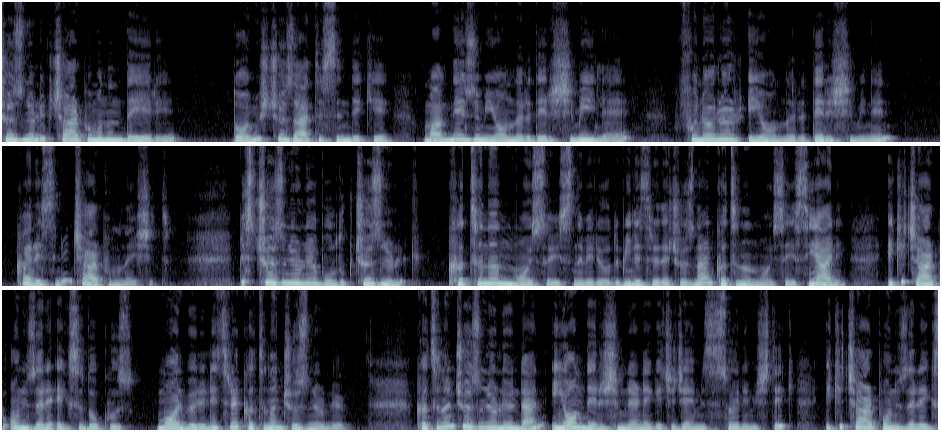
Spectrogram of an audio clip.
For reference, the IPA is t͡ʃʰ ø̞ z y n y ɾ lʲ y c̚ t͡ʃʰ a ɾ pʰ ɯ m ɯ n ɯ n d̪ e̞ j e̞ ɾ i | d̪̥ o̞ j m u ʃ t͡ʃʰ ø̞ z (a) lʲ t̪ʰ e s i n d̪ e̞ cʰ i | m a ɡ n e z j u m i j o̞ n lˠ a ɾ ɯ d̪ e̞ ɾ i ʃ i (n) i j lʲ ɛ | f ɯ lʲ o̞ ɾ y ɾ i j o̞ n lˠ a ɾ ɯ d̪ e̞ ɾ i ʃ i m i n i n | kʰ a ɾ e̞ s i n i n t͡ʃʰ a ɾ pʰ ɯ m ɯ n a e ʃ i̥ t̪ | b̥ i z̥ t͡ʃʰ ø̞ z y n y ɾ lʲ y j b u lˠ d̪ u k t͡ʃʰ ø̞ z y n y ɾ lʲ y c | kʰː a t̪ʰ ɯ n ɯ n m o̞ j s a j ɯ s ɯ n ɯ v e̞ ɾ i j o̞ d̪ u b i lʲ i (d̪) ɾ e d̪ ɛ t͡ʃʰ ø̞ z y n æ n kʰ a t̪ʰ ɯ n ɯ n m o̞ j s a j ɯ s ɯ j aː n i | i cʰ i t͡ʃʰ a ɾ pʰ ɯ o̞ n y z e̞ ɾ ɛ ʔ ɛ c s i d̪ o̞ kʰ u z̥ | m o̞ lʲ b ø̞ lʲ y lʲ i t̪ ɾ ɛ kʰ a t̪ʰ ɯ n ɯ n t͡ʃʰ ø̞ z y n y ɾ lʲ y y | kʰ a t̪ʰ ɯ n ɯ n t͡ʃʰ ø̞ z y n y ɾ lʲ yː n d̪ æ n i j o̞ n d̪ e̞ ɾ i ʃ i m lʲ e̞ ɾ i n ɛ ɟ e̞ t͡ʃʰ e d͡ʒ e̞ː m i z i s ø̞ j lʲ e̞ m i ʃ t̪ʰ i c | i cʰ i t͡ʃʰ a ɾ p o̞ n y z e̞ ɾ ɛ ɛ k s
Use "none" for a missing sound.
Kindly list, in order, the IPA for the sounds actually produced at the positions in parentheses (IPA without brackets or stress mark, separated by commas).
æ, m, t̪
